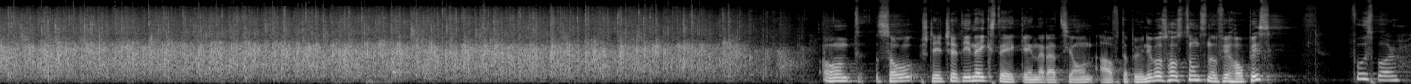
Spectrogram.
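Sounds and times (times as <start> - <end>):
audience applause: 0.0 - 8.2
speech: 8.2 - 12.9, 13.6 - 14.1.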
